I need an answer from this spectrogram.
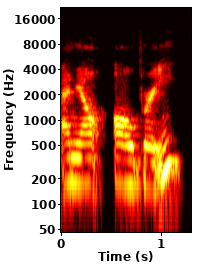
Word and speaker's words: Anyel Albury: at this point my name is danielle uh anielle albree and originally from the bahamas made my way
